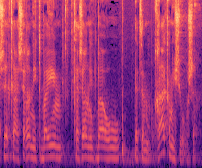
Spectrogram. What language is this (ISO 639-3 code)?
heb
